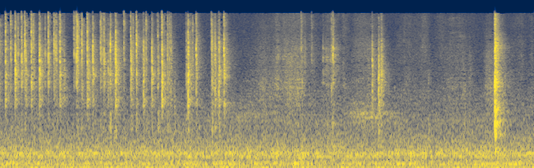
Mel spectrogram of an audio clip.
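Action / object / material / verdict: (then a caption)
tap / plastic cordless drill housing / plastic / none. Long nails tap and scratch the hollow plastic housing and collar of a yellow and black plastic cordless drill, first resting on a table and then held. Quick, bright, clicky taps cluster in the first two seconds, then give way to softer scratching and scattered taps over a low, steady background rumble. One sharper, louder tap lands near the end.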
